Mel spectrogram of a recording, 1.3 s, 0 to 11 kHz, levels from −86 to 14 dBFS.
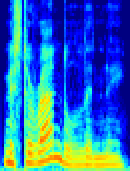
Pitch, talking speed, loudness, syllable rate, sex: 170 Hz, 140 wpm, -15 LUFS, 3.9 syllables/s, female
